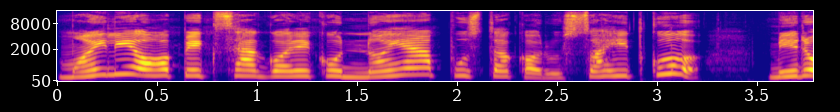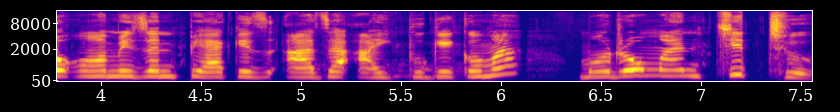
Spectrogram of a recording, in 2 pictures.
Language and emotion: Nepali, happy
